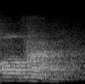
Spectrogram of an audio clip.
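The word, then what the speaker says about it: אמן: In the Hebrew, it's pronounced Amen. Amen.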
